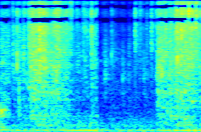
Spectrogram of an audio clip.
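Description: Dry instant noodle cakes crushed by hand inside their plastic packets: crackling and crinkling in two bouts, one about half a second in and another near the end.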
